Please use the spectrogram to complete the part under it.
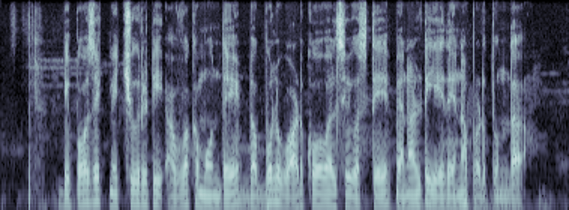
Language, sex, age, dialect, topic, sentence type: Telugu, male, 18-24, Utterandhra, banking, question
